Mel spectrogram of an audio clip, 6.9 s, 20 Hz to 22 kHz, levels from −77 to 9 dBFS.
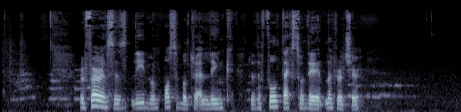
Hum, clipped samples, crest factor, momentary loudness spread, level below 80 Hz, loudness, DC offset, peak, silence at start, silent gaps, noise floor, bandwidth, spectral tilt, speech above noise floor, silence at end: none; under 0.1%; 20 dB; 23 LU; -58 dBFS; -20 LUFS; under 0.1%; -2 dBFS; 0.3 s; none; -56 dBFS; 16.5 kHz; -4.5 dB/octave; 37 dB; 0.95 s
